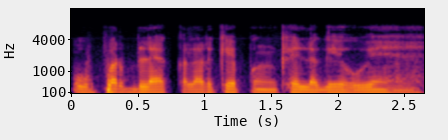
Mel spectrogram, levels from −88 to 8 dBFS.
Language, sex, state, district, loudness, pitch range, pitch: Hindi, male, Uttar Pradesh, Shamli, -18 LUFS, 105-115 Hz, 110 Hz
